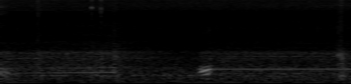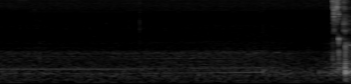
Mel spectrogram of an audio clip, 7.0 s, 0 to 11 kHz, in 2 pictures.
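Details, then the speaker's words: HP Laptop 14-df0023cl on AC power with a blinking white charge light: the fan whirs on for about four seconds after the power button is pressed, then cuts out as the laptop shuts off again. "So if you listen carefully, you can hear the fan switching on and off."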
